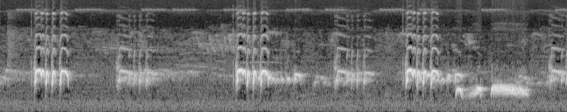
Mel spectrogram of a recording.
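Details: Lure call of local zebra doves to break a bird's silence: five stuttering coo phrases at fairly even intervals, mid-pitched and pulsed, followed near the end by a lower, harsher held coo from a second bird.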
